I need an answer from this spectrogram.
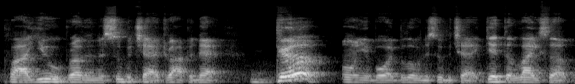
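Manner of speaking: loud, pumped-up thanks to a fan; hyped shoutout. Real, not acted. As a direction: call it out loud like a hype man. Hyped super chat shoutout.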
